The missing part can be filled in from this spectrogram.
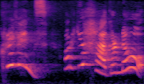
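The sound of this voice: A woman does a put-on character voice at an extremely high pitch, with big pitch swings and a fairly bright tone. She goes at a fairly slow pace, with audible room echo.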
